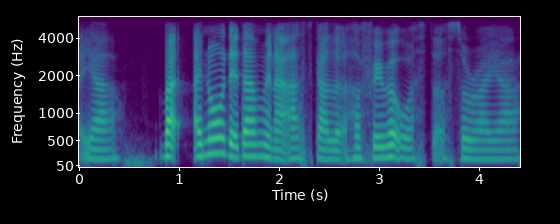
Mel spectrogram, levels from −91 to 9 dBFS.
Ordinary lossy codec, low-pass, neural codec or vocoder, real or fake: none; 5.4 kHz; none; real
